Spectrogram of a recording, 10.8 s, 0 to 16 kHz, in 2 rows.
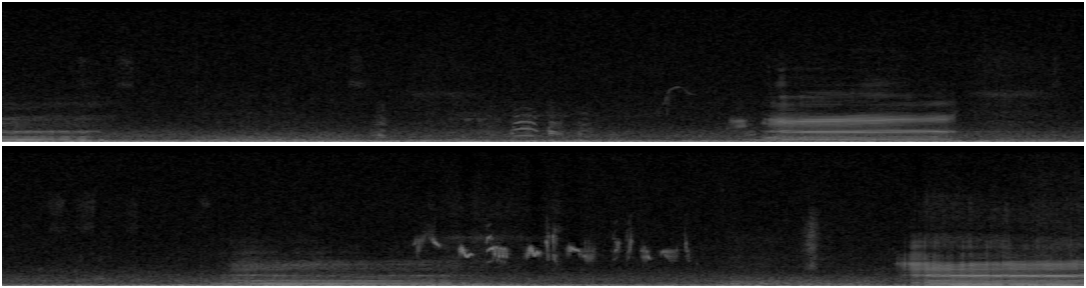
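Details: Spatial-audio field recording of sheep in nature, made with an Insta360 X3 and Zoom H2n: three drawn-out, quavering bleats spaced a few seconds apart, with faint high chirps between them and constant low background rumble.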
